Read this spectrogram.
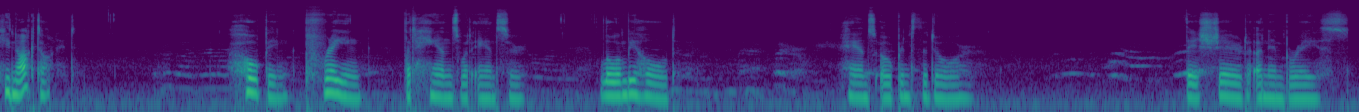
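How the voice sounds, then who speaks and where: A woman telling an improvised comic story in a deadpan, run-on way, stringing events together and sometimes dropping to a hush. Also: lowish voice, slow pace, long pauses. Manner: deadpan, run-on "and then" narration, dropping to hushed tones.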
